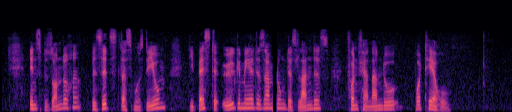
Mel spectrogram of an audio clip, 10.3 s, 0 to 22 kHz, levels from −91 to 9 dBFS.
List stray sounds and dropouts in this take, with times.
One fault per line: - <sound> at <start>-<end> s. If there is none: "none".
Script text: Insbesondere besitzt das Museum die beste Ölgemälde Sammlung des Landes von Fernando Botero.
- dropout at 2.9-2.9 s
- dropout at 5.4-5.5 s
